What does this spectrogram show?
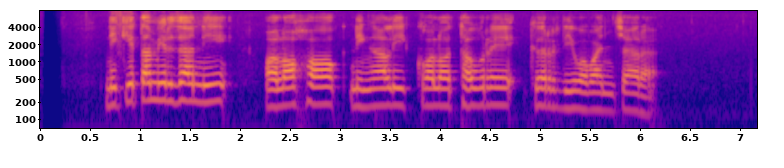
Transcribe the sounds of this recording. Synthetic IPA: nikit̪amirzani | ɔlɔhɔk̚niŋalikɔlɔt̪auɾɛkɨrdiwawaɲt͡ʃaɾa̰

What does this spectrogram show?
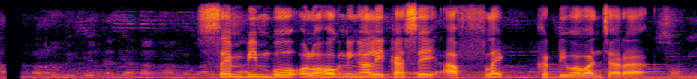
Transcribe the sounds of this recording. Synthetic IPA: sɛmbimbɔʔɔlɔɦɔk̚niŋalikasea̰flɛkːɨrdiwawaɲt͡ʃaɾa

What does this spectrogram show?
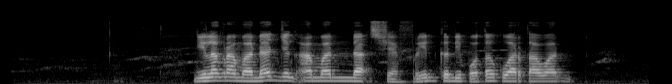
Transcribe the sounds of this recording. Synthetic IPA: ŋilaŋramadand͡ʒɨŋa̰mandaʔst͡ʃɛfɾidkɨrdipɔt̪ɔkuwart̪awan

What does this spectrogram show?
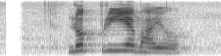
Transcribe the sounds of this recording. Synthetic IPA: lok̚prijʌbʱʌjo

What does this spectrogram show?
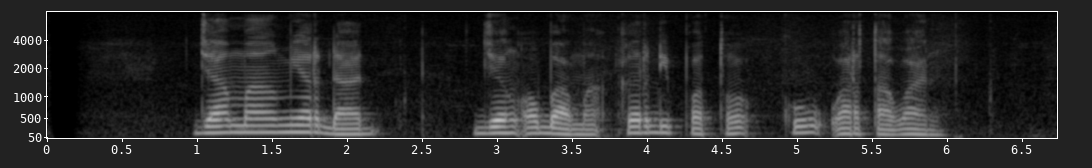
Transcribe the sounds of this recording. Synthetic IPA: d͡ʒamalmiɛrdad̚ | d͡ʒɨŋobamakɨrdipɔt̪ɔkuwʔart̪awan

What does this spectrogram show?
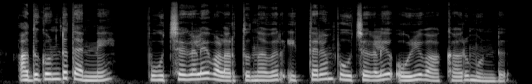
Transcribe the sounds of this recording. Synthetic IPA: ɐðuɣo̞ɳɖɨt̪ɐnːe̞ | puːt͡ɕːɐɣɐɭe̞ʋɐɭɐrt̪unːɐʋɐrit̪ːɐɾɐmpuːt͡ɕːɐɣɐɭe̞ʔo̞ɻiʋaːkːaːrumuɳɖɨ

